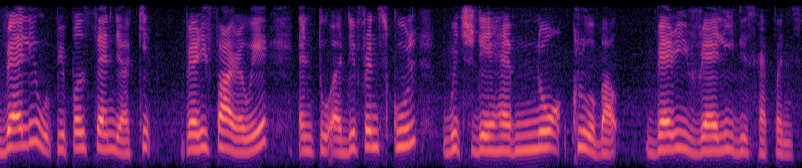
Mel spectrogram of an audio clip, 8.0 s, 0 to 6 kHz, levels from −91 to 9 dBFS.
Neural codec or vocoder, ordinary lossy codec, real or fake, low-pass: none; none; real; 5.4 kHz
